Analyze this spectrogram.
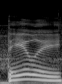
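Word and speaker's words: Thile: Daily. We now know how it's pronounced.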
